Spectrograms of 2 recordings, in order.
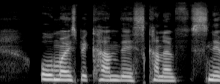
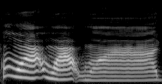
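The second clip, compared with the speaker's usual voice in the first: sad trombone wah wah; much slower than usual. Retold or imitated. Telling a friend about the diet links, mock sad trombone. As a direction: sing a mocking sad trombone. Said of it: "then I was like".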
